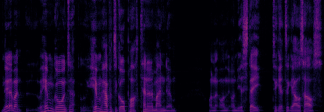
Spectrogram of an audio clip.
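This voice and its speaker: A man's voice: medium pitch, normal speed, darkish tone. A man giving opinions on music in casual, slangy podcast chat.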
